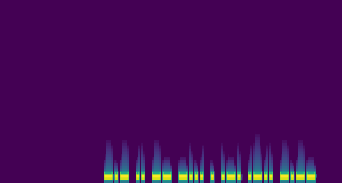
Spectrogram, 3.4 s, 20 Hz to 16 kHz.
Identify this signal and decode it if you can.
Morse code, heard as a keyed tone, about 46 wpm, 700 Hz. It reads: KIMBERLY
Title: USA Common Names - 45wpm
